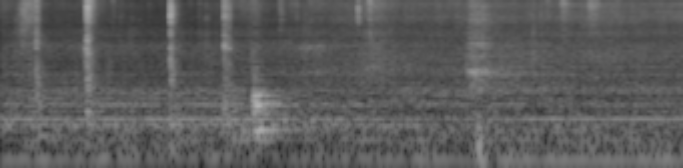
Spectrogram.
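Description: Elevator car's two-speed Wittur doors closing after the LL floor button is pressed: a few light clicks, a loud clunk about two seconds in, and a sharp thump about three and a half seconds in as the doors shut, over a steady hum.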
